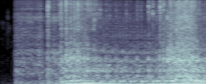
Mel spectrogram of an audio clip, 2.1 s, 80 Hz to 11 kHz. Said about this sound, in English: This here is a 1955 Super 99. It's also got a 371 Detroit diesel engine in it, which is kind of normally called the Screaming Jimmy because it does make a lot of noise.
